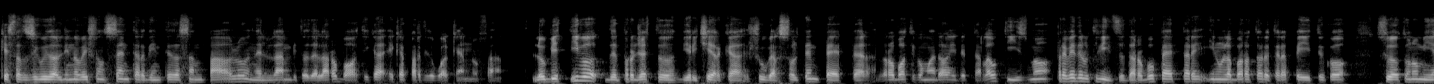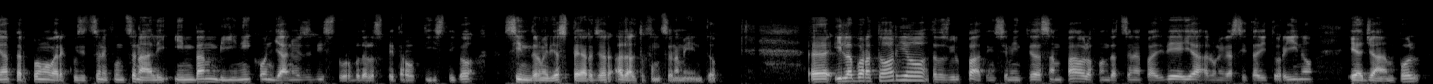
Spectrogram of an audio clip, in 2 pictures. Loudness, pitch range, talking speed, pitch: -27 LUFS, 110-125 Hz, 170 wpm, 115 Hz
